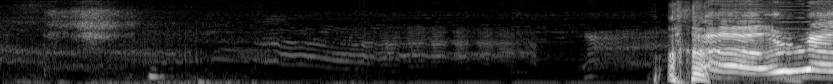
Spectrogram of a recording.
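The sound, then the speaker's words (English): A faint, warbling electronic tone wavers for a couple of seconds, then a loud, quavering, goat-like bleat bursts in, shaky and processed: the cry of the monster Robo-Goat, subtitled "Evil Bleeding". “Oh, Robo-Goat! Robo-Goat! And the subtitles say, Evil Bleeding.”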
